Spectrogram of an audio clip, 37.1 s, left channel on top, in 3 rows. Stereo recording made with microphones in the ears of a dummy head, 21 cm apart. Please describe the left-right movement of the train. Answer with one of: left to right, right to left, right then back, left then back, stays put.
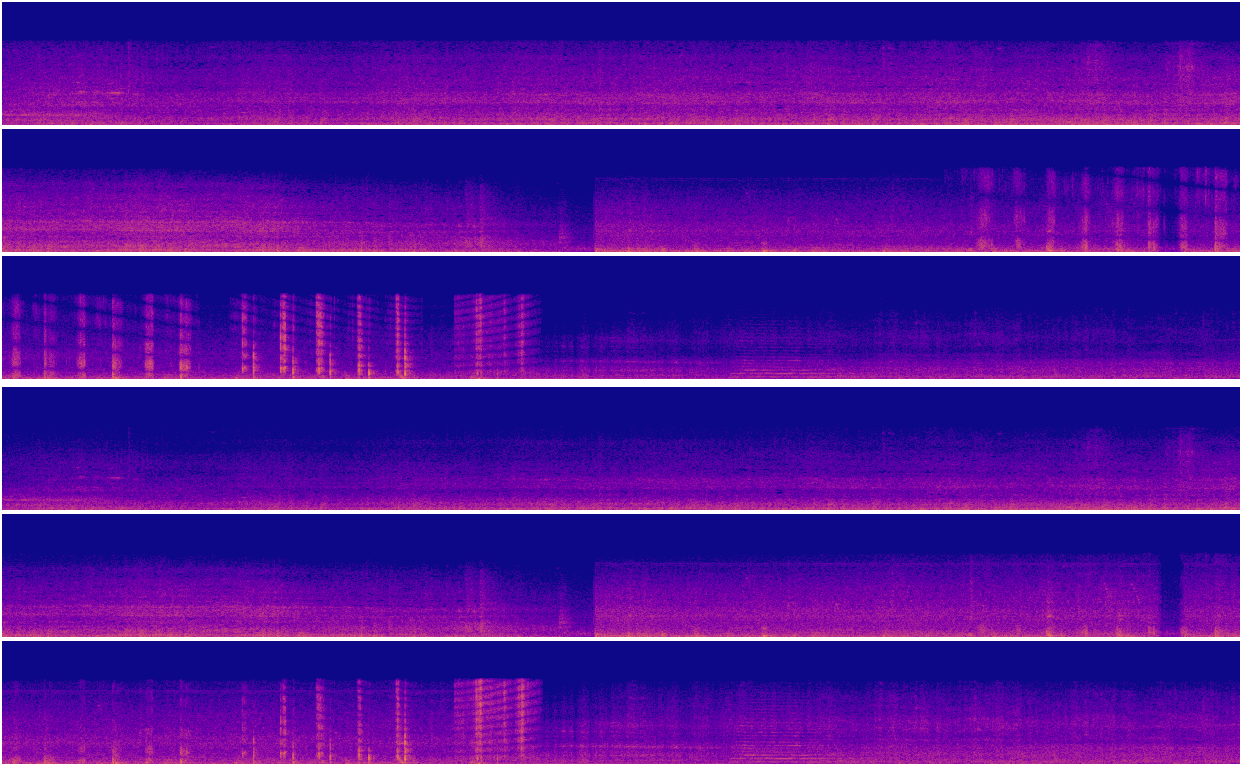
left to right.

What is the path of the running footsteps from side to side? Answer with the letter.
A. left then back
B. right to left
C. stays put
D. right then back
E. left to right
E.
